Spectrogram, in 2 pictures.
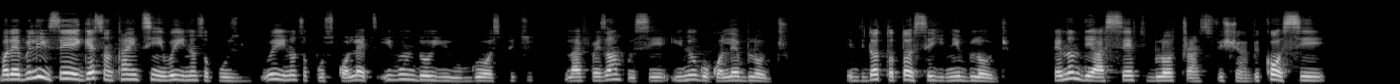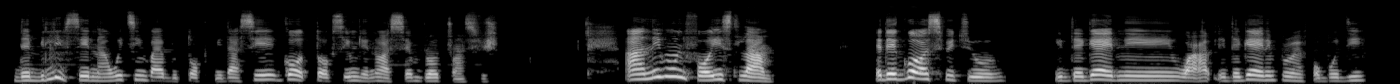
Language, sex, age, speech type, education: Nigerian Pidgin, female, 30-45, spontaneous, tertiary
